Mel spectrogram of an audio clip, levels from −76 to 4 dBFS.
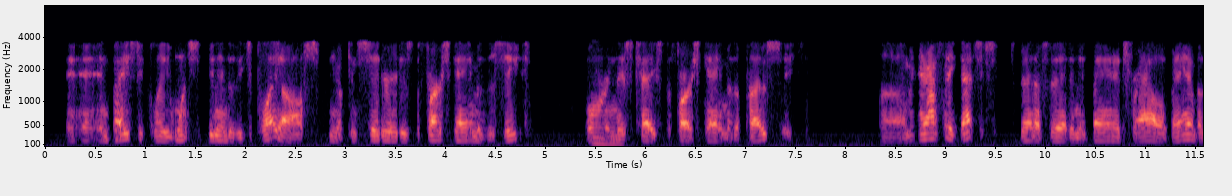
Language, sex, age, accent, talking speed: English, male, 40-59, American, 205 wpm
